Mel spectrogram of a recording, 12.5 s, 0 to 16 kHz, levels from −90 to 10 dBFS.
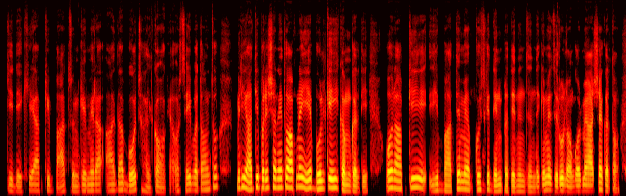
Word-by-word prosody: जी 110 -2 -7
देखिए, 95 +5 -9
आपकी 110 0 -8
बात 95 +5 -8
सुन 100 -2 -8
के 110 - -3
मेरा 115 +1 -4 0.2
आधा 115 +3 -5
बोझ 110 +4 +1 0.2
हल्का 85 +1 -6
हो 85 -2 -7
गया - - -16
और 105 - -10
सही 120 +3 -4
बताऊँ 125 +2 -4
तो 180 - -2 0.4
मेरी 175 +3 +2
आधी 180 +8 +3
परेशानियाँ 165 +1 +3
तो 180 - +6
आपने 180 +2 +5
ये 155 +3 +5
बोल 145 +1 +5
के 165 - +7
ही 165 +1 +5
कम 105 -1 +4
कर 100 0 +3
दी। 95 0 -6 0.4
और 160 +1 +5
आपकी 150 +3 0 0.4
ये 120 - -2
बातें 100 +7 +1
मैं 140 -1 +2
आपको 130 +1 -1
इसके 135 +1 -2
दिन-प्रतिदिन 100 -3 -2
ज़िन्दगी 95 +3 -4
में 125 +2 +2
ज़रूर 110 +2 +2
लाऊँगा 95 +2 0
और 100 - +2
मैं 110 - +2
आशा 105 +5 +3
करता - - -1
हूँ - - -6
115 Hz, 215 wpm, -24 LUFS, 100-145 Hz, 0.4 s, के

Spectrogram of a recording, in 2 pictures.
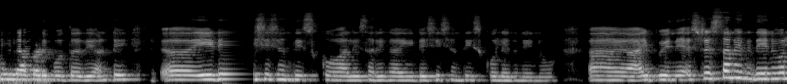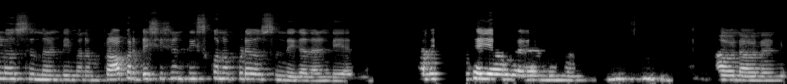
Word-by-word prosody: డీలా 230 -1 +4
పడిపోతది. 205 -2 +1
అంటే 210 +2 0 0.8
ఏ - - +6
డిసిషన్ 235 -2 -1
తీసుకోవాలి 205 -2 -4
సరిగ్గా, 190 -1 -3
ఈ - - -3
డిసిషన్ 200 0 -5
తీసుకోలేదు 190 -2 -6
నేను, 175 0 -12 0.5
ఆహ్, 195 -1 -2
అయిపోయింది. 210 +1 +1 0.2
స్ట్రెస్ 265 +4 -1
అనేది 300 -3 +2
దేనివల్ల 265 +1 +2
వస్తుందండి? 220 -4 -1
మనం 205 0 -7
ప్రాపర్ 245 +3 +4
డిసిషన్ 265 +2 -4
తీసుకోనప్పుడే 265 -1 -1
వస్తుంది 215 -6 -3
కదండీ 170 -1 -4
అది. 170 - -21 0.6
పని 250 0 +4 0.4
చేయవు 245 -2 +9
కదండీ! 205 -1 +2 1.7
అవునవునండి. 190 -2 0
210 Hz, 105 wpm, -19 LUFS, 195-245 Hz, 1.7 s, చేయవు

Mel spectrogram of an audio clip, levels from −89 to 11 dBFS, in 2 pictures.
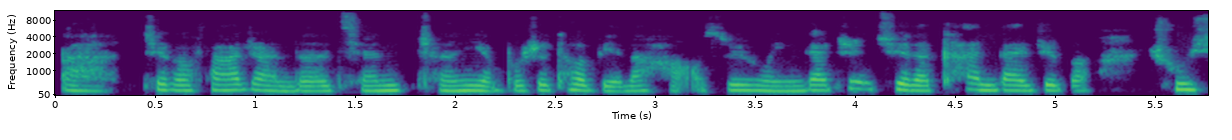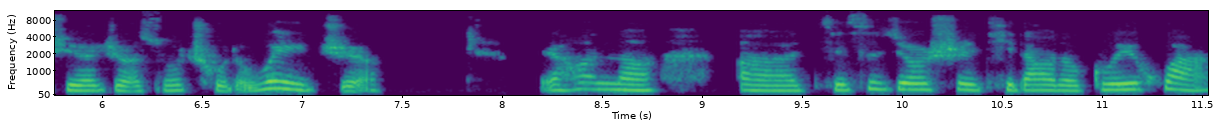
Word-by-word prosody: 啊， 200 -3 -3 0.2
这 230 - -1
个 210 -1 0
发 220 +1 0
展 210 -5 -1
的 190 +1 -1
前 200 +1 -1
程， 200 0 0
也 195 -2 +2
不 195 -1 -5
是 215 +1 0
特 215 -1 +1
别 185 -3 -2
地 195 - -2
好。 - - -9
所 220 - -4
以 - - +2
我 200 -2 0
应 185 0 -1
该 215 0 +2
正 270 +3 -4
确 240 - +3
地 205 -1 +3
看 220 +2 -1
待 210 -2 +1
这 210 +1 +1
个 195 -2 -6 0.3
初 240 -1 +2
学 210 -3 +2
者 195 -4 0
所 205 +2 -4
处 200 -3 -3
的 - - -2
位 270 -4 +5
置。 185 -4 -1 0.9
然 220 - -1
后 260 +1 -3
呢， 225 -3 +2 0.4
呃， 200 -2 +1
其 220 - 0
次 260 +2 -3
就 250 -1 +4
是 235 -1 +2
提 220 - -2
到 220 -1 +2
的 200 -1 +2
规 235 +4 +4
划， 235 -4 0
215 Hz, 250 characters per minute, -19 LUFS, 200-230 Hz, 0.9 s, 位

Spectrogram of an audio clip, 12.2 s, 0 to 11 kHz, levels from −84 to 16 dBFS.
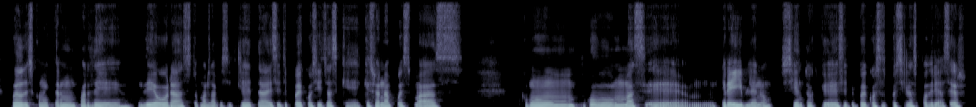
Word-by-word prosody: Puedo 125 +1 +7
desconectarme 115 +2 0
un 120 +1 -1
par 125 -1 0
de 110 -2 +1 0.2
de 115 +1 +4
horas, 115 -1 +3
tomar 110 -1 -4
la 110 - -2
bicicleta, 115 0 -2
ese 120 - -2
tipo - - -3
de 135 - +4
cositas 120 +4 -2
que 105 -4 -8
que 125 - -2
suenan, 140 +3 +2
pues, 120 0 -3
más 140 0 -2 0.7
como 130 +2 +1 0.2
u - - +4
un 130 +2 0
poco 175 -1 0 0.2
más, 130 +3 +1
eh, 120 -3 -1
mm, 165 +1 -10
creíble, 120 -3 +5
¿no?, 160 +10 -3
siento 135 +1 -2
que 110 - +1
ese 120 +1 -1
tipo 140 - -5
de - - +1
cosas 135 +7 -3
pues 120 0 -3
sí 120 - -11
las 125 - +1
podría 110 0 -2
hacer. 125 +5 -2
120 Hz, 190 wpm, -24 LUFS, 115-135 Hz, 0.7 s, Puedo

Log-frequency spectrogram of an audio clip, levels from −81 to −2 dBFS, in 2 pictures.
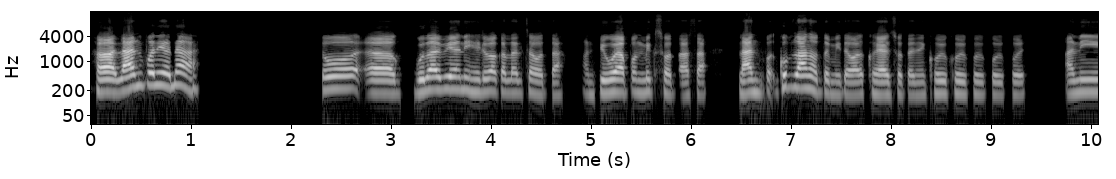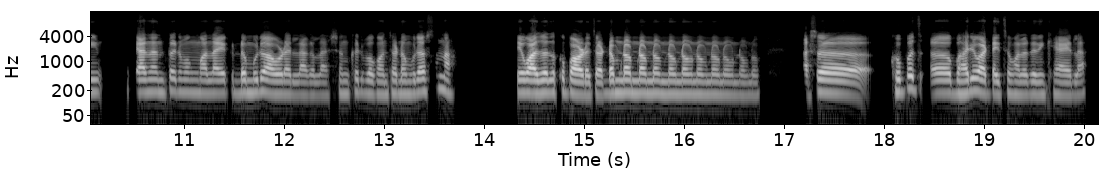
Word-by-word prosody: हां, 185 0 +9
लहानपणी 270 +6 +6
आहे 260 - +4
ना. 275 -1 +3 1.3
तो 210 - -3 0.2
अ, 175 -5 +2 0.2
गुलाबी 215 +4 +3
आणि 215 -1 0
हिरवा 190 +1 -2
कलरचा 180 -1 -5
होता. 160 -1 -5 0.2
आणि 170 -1 -17
पिवळा 180 0 +4
पण 190 -1 -7
मिक्स 185 0 -9
होता 165 -3 -4
असा. 155 0 -5 0.4
लहानप 175 +1 +3
खूप 245 0 -1
लहान 230 -1 +6
होतो 185 -5 -3
मी 165 -1 -10
तेव्हा, 160 0 -1
खेळायचो 160 -1 -1
त्यानी 155 0 -8
खुळखुळ, 170 -1 -7
खुळखुळ, 160 -1 -11
खुळ. 160 -1 -8 0.4
आणि 185 +2 -3 0.4
त्यानंतर 185 +1 +1
मग 185 0 -8
मला 175 0 +1
एक 175 0 -2
डमरू 180 +2 -2
आवडायला 170 -2 +1
लागला. 160 0 -7
शंकर 170 +2 -11
भगवानचा 170 0 -5
डमरू 170 +1 -2
असतो 195 +4 -4
ना, - - -1 0.7
ते - - +2
वाजवायला 180 0 +6
खूप 195 -2 -1
आवडायचं 160 -1 +5
डम-डम, 180 +1 +2
डम-डम, 175 -1 0
डम-डम, 170 0 -2
डम-डम, 165 0 -5
डम-डम, 160 -1 -10
डम. 155 - -13 0.5
असं 170 -2 +2 0.2
खूपच 210 +4 -2
अ, 175 +1 +1
भारी 175 +3 +1
वाटायचं 170 -3 +2
मला 165 -1 -3
त्यानी 165 0 -5
खेळायला. 160 -1 -3
175 Hz, 175 wpm, -25 LUFS, 165-185 Hz, 1.3 s, हां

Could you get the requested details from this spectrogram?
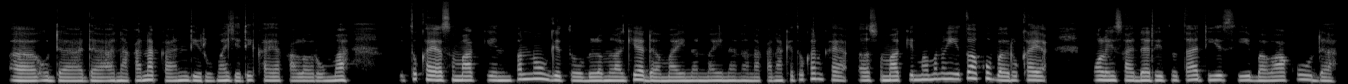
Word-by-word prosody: eee, 170 -1 +3
udah 170 -2 -1
ada 170 0 -1
anak-anak 180 +4 0
kan 175 +2 +1
di 185 - +2
rumah 175 +2 -1
jadi, 175 +2 -3
kayak 180 +2 -3
kalau 170 0 -2
rumah 175 +3 +1 0.5
itu 195 +5 -7
kayak 200 -2 +3
semakin 190 -1 +1
penuh, 245 +1 +2
gitu. 180 -3 0
Belum 175 +1 +3
lagi 180 +4 +2
ada 175 -2 +1
mainan-mainan 175 +1 +2
anak-anak 170 +1 -3
itu 220 - -6
kan 255 -2 -2
kayak, 195 -4 -3
eee, 190 - -1
semakin 195 +2 +1
memenuhi. 245 +2 0
Itu 285 - +1
aku 270 -2 -1
baru 190 -1 +1
kayak 195 -2 +1 0.5
mulai 195 -1 +3
sadar 185 -1 +1
itu 195 +1 -1
tadi 205 0 0
sih 195 -1 -2
bahwa 180 +2 +1
aku 215 0 -3
udah 170 -2 -2
185 Hz, 175 wpm, -27 LUFS, 175-200 Hz, 0.5 s, eee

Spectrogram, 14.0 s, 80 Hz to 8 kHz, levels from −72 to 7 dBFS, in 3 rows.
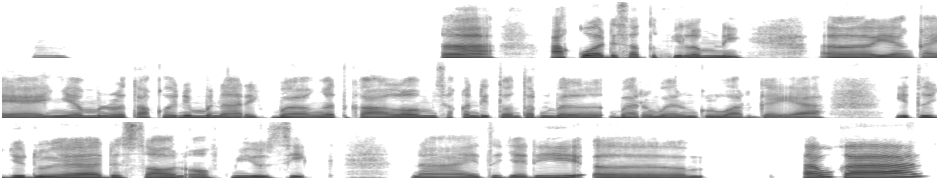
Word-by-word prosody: Mmm. 220 -4 -16 1.9
Ah, 190 -6 +4 0.3
aku 230 +5 +3
ada 220 -3 +3
1 210 -1 -3
film 205 -1 +2
nih, 180 -3 +1 0.3
eee, 200 0 +2
yang 195 - 0
kayaknya 190 +2 -1
menurut 205 -2 0
aku 215 - -4
ini 235 - +3
menarik 190 -3 0
banget 180 +3 0
kalau 185 +2 +1
misalkan 205 0 -1
ditonton 195 +1 -2
ba 180 -2 +1
bareng-bareng 175 0 0
keluarga 170 0 -2
ya, 160 0 -2 0.4
itu 220 +3 +2
judulnya 205 +3 +3
The 210 - 0
Sound 195 0 +1
of 185 - -2
Music, 185 -3 -1 0.5
nah 170 -1 -1
itu 205 +5 -4
jadi, 215 +4 +1
mmm, 180 -2 0 0.5
tahu 270 +4 +4
kan? 250 +6 +5
195 Hz, 145 wpm, -22 LUFS, 180-210 Hz, 1.9 s, kan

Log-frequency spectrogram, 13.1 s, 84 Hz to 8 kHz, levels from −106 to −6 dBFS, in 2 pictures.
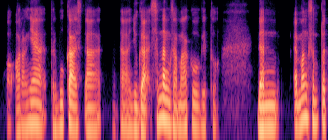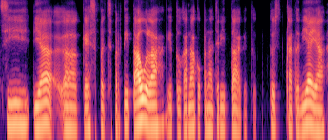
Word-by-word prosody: o - - -11
orangnya 135 +5 -2
terbuka 130 +1 +2
se - - -19
a 120 0 -2 0.4
eee, 65 -1 -5
juga 125 0 +1
senang 155 -2 +2
sama 130 -1 -3
aku, 130 -4 -5
gitu. 130 0 -13 0.8
Dan, 130 +1 +3 0.3
emang 150 +6 +2
sempat, 150 -1 -2
sih, 140 0 -2
dia, 135 +3 +3
eee, 125 0 -1
kayak 120 0 -1
sepet 125 - -7
seperti 125 +2 -7
tahulah, 135 -2 +7
gitu. 120 -4 -8
Karena, 120 +2 0
aku 120 -1 -8
pernah 120 -1 -4
cerita, 120 -1 -3
gitu. - - -19 0.3
Terus, 120 0 -4 0.2
kata 115 -1 -4
dia, 130 +5 +4
"Ya, 120 -4 +4
130 Hz, 140 wpm, -24 LUFS, 120-140 Hz, 0.8 s, tahulah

